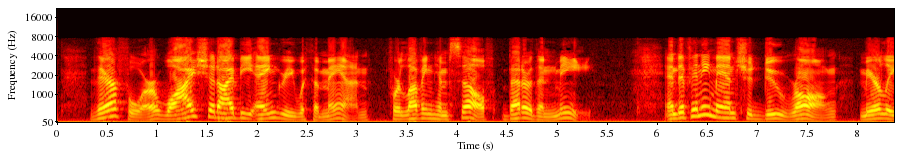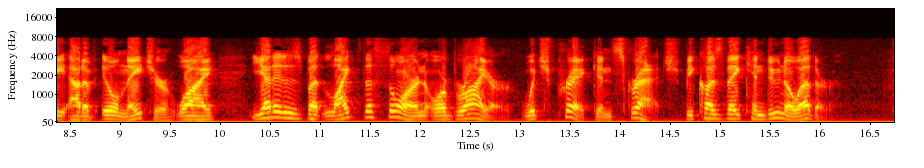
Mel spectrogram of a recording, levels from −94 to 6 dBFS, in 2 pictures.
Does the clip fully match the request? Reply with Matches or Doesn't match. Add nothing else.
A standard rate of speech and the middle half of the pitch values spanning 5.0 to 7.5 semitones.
Matches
